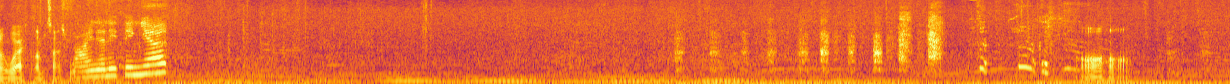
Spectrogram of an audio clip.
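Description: A dog whines and yelps.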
